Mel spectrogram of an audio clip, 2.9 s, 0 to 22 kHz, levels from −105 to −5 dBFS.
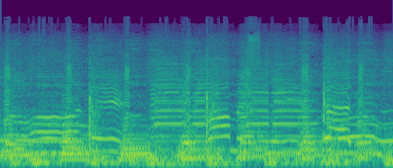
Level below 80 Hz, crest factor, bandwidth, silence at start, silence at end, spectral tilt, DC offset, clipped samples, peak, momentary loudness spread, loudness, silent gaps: -40 dBFS; 14 dB; 14.5 kHz; 0 s; 0 s; -6 dB/octave; under 0.1%; under 0.1%; -10 dBFS; 2 LU; -24 LUFS; none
